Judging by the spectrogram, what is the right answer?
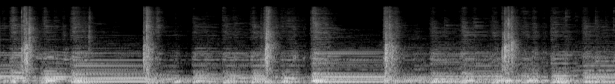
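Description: Acoustic guitar strummed in an instrumental passage with no singing. There is a sharp strum stroke about every second and a bit, and the chords ring between the strokes.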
